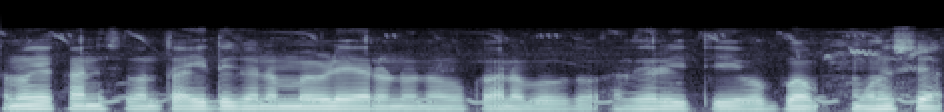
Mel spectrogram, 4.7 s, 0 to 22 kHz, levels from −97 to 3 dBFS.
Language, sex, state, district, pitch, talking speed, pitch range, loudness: Kannada, female, Karnataka, Koppal, 115 Hz, 150 wpm, 115-120 Hz, -16 LUFS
